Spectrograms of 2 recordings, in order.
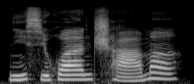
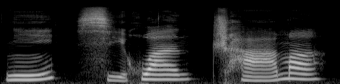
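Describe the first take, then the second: First: Said in the usual way. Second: Slow, word by word; spaced-out teaching pace; slow model sentence. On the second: Shown as a demonstration. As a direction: model it slowly for learners. Teacher models sentence slowly first.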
